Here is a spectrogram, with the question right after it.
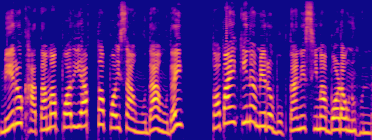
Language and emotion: Nepali, angry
